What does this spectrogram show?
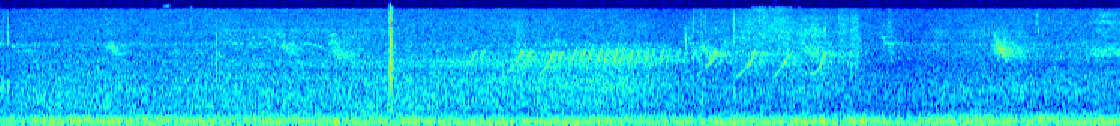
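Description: Birds chirping in short, quick falling notes, with a fast run of chirps about four to six seconds in, over a steady low rumble. A single sharp click about three seconds in.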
